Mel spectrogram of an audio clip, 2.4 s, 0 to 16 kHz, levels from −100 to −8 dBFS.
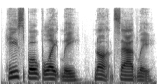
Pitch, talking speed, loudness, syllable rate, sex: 145 Hz, 125 wpm, -18 LUFS, 4.0 syllables/s, female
